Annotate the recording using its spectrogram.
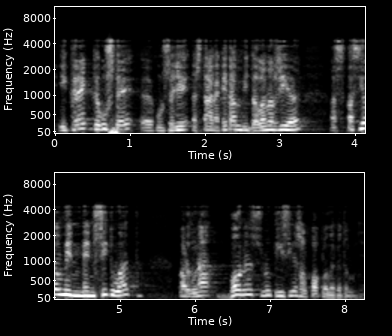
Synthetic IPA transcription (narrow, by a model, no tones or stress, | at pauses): ikɾɛkːəβust̪ɛkumsəɣiəst̪anɐkɛt̪ambit̪̚d̪ələnəɾʒiə | əspəsialˠmẽnt̪bɛnsit̪uat̪ | pəɾðunabɔnəznut̪isiəzəlˠpɔpləðəkət̪əlun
